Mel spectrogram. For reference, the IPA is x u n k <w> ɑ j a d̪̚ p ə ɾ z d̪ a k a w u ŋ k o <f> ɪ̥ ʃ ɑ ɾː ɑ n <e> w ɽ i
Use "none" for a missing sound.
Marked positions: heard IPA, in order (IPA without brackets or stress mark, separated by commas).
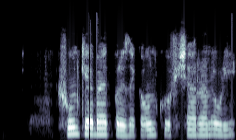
b, f, a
